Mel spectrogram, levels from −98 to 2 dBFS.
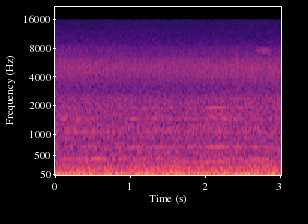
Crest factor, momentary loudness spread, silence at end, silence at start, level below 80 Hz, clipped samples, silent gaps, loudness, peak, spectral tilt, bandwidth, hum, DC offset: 12 dB; 1 LU; 0 s; 0 s; -28 dBFS; under 0.1%; none; -30 LUFS; -14 dBFS; -5 dB/octave; 15 kHz; none; under 0.1%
